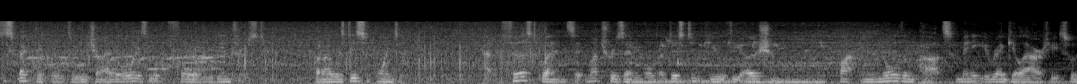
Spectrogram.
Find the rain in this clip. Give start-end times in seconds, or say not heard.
0.0-5.5.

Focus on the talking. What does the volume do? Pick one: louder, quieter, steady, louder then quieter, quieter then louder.
steady.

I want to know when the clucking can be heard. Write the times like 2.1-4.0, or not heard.
0.2-2.3, 6.2-8.2.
